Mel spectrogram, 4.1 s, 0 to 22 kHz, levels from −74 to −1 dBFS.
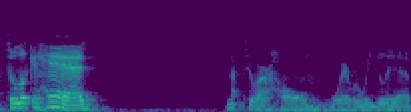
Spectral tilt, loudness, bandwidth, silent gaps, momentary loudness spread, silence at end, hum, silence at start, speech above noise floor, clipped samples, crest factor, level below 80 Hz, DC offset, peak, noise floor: -7 dB/octave; -32 LUFS; 13 kHz; none; 18 LU; 0 s; none; 0 s; 33 dB; under 0.1%; 20 dB; -60 dBFS; under 0.1%; -14 dBFS; -65 dBFS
